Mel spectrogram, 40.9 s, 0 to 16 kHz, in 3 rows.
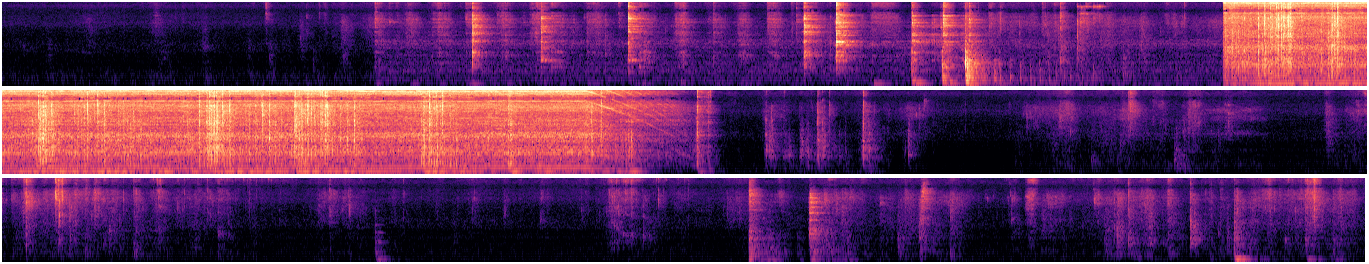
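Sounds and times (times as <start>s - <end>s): things being handled: 12.2s - 20.2s
kitchen appliance motor whirring: 12.2s - 20.8s.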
